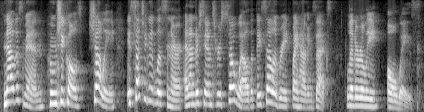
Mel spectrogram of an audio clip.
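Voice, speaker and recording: A woman's voice: on the high side, expressive, moderate pace, few pauses. A young woman narrating a comic scripted story in a flippant, casual manner.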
